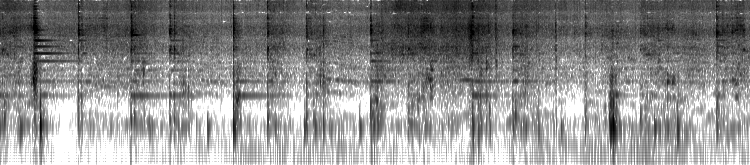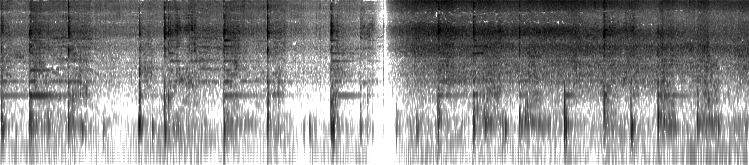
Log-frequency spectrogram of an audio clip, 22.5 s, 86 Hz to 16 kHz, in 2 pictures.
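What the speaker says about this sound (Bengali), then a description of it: "পোস্ত আর নারকেল বাটাটা দিয়ে কিন্তু 2 মিনিট মতো ভালোভাবে আমি কষিয়ে নিয়েছি।" Poppy seed and coconut paste stir-fried in a pan for a vegetarian potato and pointed gourd dish, with a steady close sizzle and repeated scraping, clacking strokes of a spatula against the pan throughout.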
